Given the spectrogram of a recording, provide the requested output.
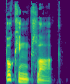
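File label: "booking clerk", British English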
